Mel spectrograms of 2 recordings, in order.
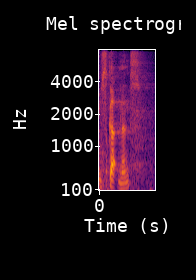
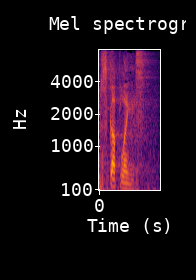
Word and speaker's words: scuppernong: Now, I don't know how you're supposed to pronounce that word. It is spelled S-C-U-P-P-E-R-N-O-N-G. So it should be pronounced Scuppernong. We called them Scutnans. Like you had muscadines, you had Scuppernongs. Get to Middle Georgia, I find out some of the folks in Middle Georgia call them scuplings.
